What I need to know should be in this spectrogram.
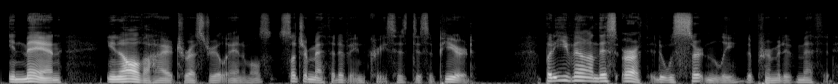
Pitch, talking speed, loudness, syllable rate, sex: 105 Hz, 185 wpm, -21 LUFS, 6.3 syllables/s, male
